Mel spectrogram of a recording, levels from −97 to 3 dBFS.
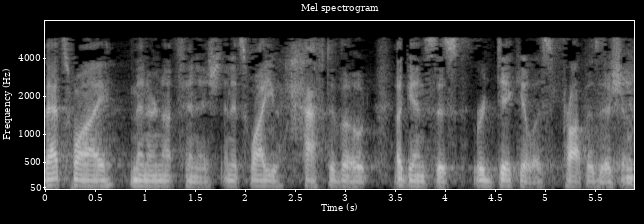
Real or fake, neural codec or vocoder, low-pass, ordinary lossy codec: real; none; 7.2 kHz; MP3, 24 kbps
